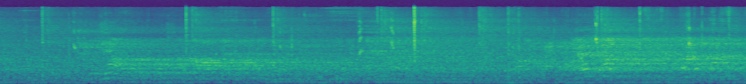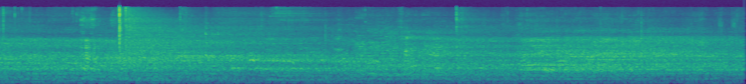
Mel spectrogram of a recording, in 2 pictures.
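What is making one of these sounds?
Shuttlecocks are struck with rackets, with sharp pops echoing in a large hall.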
